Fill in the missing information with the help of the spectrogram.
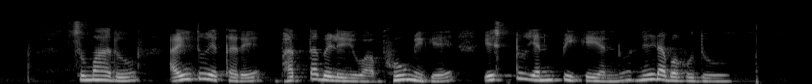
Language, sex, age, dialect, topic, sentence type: Kannada, female, 31-35, Coastal/Dakshin, agriculture, question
